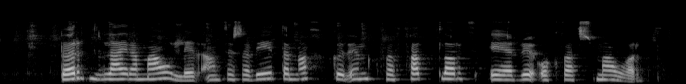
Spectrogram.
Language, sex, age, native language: Icelandic, female, 40-49, Icelandic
